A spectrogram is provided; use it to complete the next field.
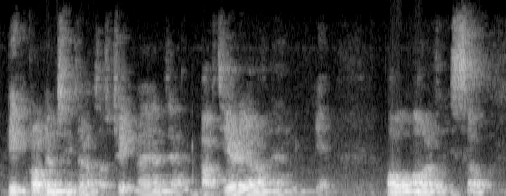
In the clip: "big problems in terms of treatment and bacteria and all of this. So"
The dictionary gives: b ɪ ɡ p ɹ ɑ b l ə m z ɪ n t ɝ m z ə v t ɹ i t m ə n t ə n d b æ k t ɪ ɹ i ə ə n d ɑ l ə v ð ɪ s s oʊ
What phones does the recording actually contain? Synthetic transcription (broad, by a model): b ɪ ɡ p ɹ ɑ b l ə m s ɪ n t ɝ m s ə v t ɹ i t m ə n t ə n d b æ k t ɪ ɹ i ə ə n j ɑ l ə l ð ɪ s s oʊ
